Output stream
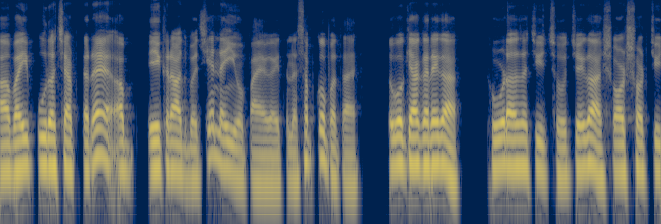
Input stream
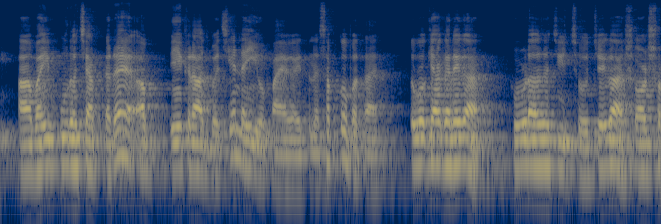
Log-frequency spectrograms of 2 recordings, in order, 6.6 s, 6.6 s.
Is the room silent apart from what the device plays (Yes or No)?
Yes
